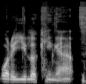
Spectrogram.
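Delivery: plain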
